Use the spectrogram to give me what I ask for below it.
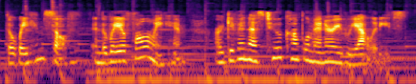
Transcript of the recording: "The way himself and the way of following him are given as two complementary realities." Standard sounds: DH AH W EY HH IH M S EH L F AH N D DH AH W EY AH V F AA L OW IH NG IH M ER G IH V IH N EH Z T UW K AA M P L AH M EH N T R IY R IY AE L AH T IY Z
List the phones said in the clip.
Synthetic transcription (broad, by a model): DH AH W EY HH IH M S EH L F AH N DH AH W EY AH V F AA L OW IH NG IH M ER G IH V IH N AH S T UW K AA M P L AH M EH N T R IY R IY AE L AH T IY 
